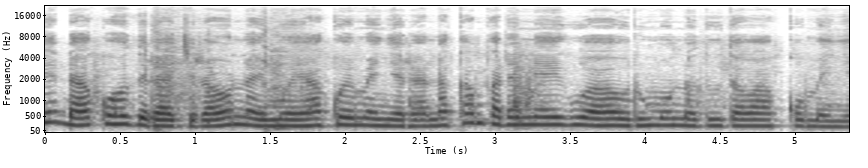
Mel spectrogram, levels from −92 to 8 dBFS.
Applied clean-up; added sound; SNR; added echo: none; Cough; 17 dB; none.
